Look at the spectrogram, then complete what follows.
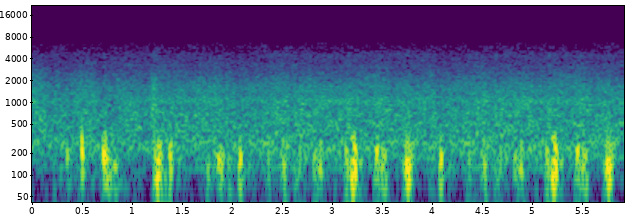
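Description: A car air conditioner blows a steady, airy hiss throughout, with soft low thumps and rumbles scattered through it and no voices.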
